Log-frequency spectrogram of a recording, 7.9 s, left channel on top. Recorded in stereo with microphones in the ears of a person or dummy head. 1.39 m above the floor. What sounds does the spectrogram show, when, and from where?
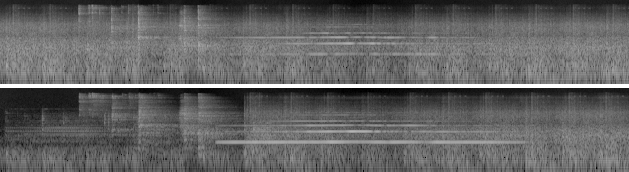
1.0 s keys jangling: 65° left (ahead or behind), 1.3 m; by 2.6 s 50° left (ahead or behind), 1.9 m
2.7 s a flute: 20° right (ahead or behind), 0.7 m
